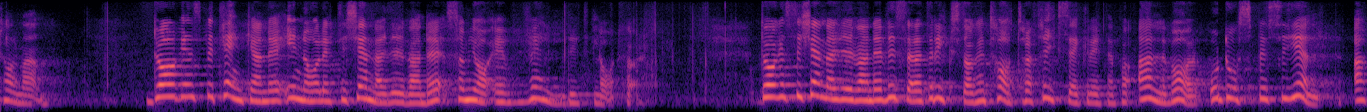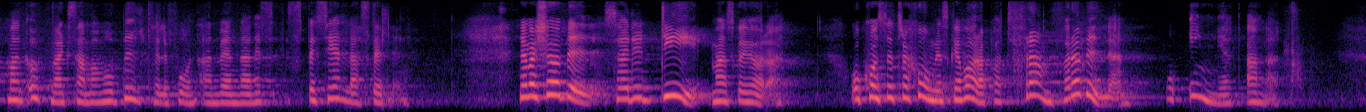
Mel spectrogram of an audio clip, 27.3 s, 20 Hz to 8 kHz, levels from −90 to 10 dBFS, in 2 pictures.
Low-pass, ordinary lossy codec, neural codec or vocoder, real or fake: none; none; codec, 16 kHz, 6 kbps, DAC; fake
